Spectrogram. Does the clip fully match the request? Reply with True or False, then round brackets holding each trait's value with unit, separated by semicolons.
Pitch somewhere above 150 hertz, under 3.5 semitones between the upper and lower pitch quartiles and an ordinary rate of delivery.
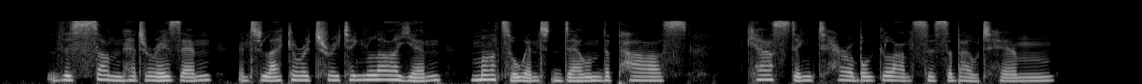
False (185 Hz; 2.6 semitones; 100 wpm)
